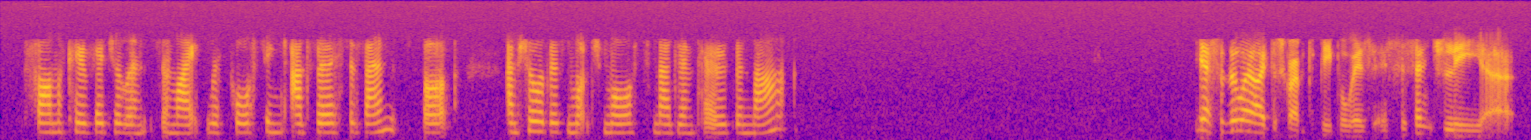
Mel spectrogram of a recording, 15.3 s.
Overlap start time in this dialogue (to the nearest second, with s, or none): none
